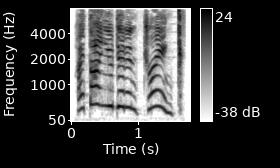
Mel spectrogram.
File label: saying i thought you didn't drink high pitched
